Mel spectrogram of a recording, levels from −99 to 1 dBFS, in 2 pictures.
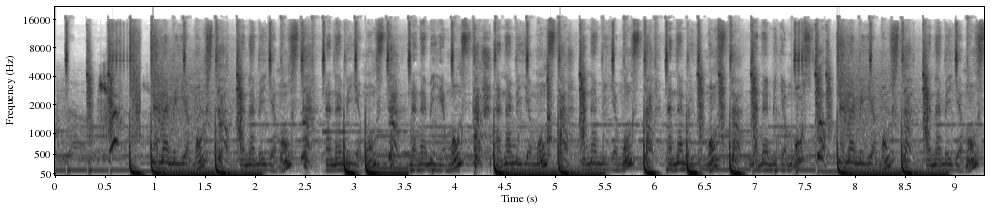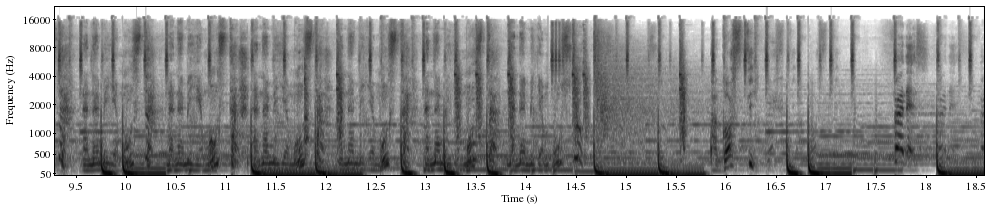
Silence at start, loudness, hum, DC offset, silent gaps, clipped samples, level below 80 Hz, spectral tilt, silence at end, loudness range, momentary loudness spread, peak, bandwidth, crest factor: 0 s; -12 LUFS; none; under 0.1%; none; under 0.1%; -14 dBFS; -4 dB/octave; 0 s; 1 LU; 5 LU; 0 dBFS; 17.5 kHz; 10 dB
